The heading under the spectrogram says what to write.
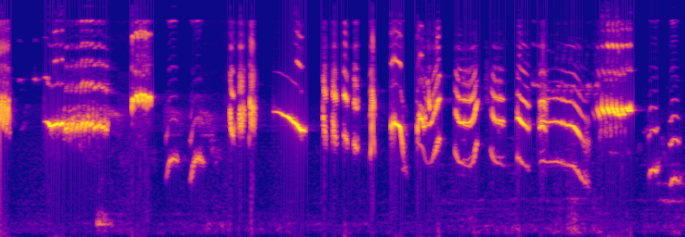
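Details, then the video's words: Asian pied starling in lively full song, a recording used to prompt other birds to answer. Rapid mixed phrases: bright rising and falling whistles, buzzy stacked notes, clicks and short chatters with brief gaps, all high-pitched and clean. "Pancingan Jalak Suren Gacor Auto NYAUT Cepat MOMPA"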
